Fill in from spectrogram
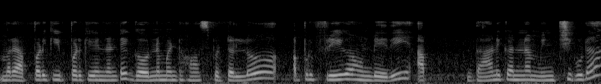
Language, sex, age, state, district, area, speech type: Telugu, female, 45-60, Telangana, Sangareddy, urban, spontaneous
